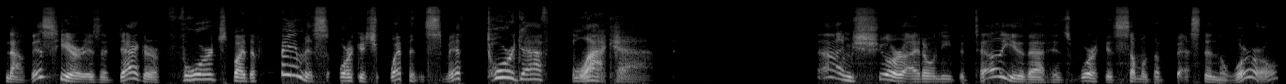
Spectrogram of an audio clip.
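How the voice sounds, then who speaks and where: A man's voice: fairly high pitch, wildly swooping pitch, measured pace, creaky, husky, dry recording, exaggerated voice. A man voicing a sly little old goblin merchant who sells shady goods, talking in a wheedling folksy drawl.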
